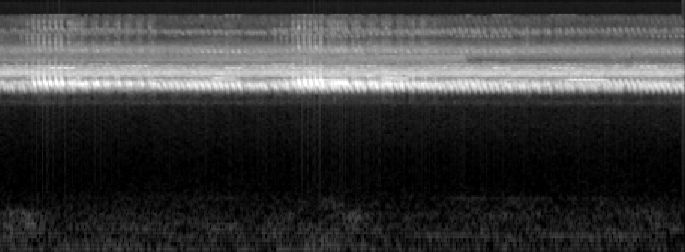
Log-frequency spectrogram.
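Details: Bell crickets chirring on an autumn night in Sanuki, Chiba Prefecture: a thick layer of high, buzzy pulsed trills from many insects, with a soft low rumble underneath throughout.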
